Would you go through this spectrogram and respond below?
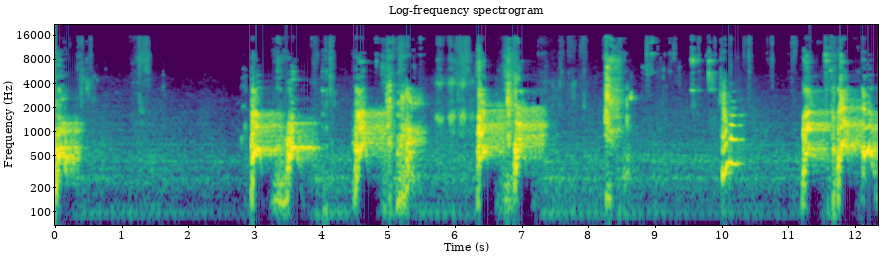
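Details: Pembroke Welsh Corgi female with attitude, disapproving of being mildly annoyed, giving a string of sharp grumbling barks and growly yips, about six bursts over twelve seconds after a quiet opening, indoors.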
